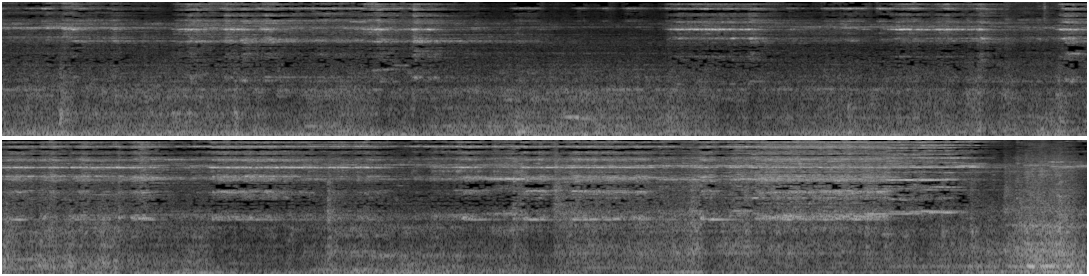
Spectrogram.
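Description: Pakistan Express passenger train rolling slowly into a station with a steady running rumble and a high wheel squeal, the squeal strongest near the end as it slows.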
